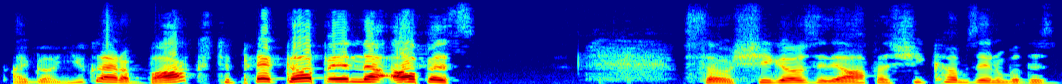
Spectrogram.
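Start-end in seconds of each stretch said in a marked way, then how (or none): 0.3-2.4 high, loud mock announcement; gleeful loud repeat. Teacher to student about her surprise box, loud announcing. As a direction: belt it out, higher and louder.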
